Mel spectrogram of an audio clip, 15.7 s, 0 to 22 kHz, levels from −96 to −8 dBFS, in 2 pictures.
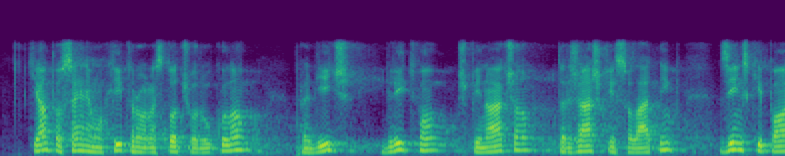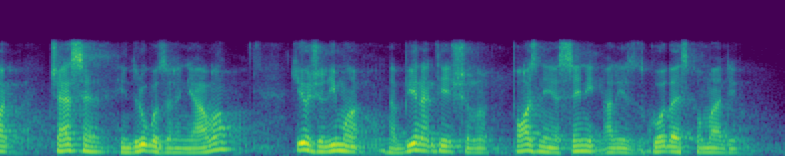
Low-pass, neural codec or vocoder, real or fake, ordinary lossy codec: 7.2 kHz; codec, 24 kHz, 0.9 kbps, WavTokenizer, small release; fake; Opus, 32 kbps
